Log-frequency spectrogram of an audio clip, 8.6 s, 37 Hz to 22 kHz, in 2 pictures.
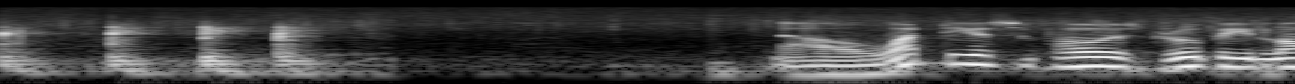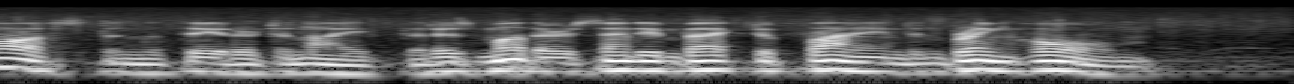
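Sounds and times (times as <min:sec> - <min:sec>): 
firm knocking on an office door: 0:00.0 - 0:01.2
faint room noise: 0:00.0 - 0:08.6
speech: 0:02.6 - 0:08.2.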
